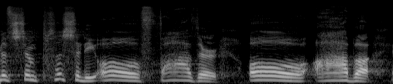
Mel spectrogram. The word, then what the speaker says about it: Abba: The Aramaic word was the word Abba. It's spelled A-B-B-A. And when Jesus uttered the words, this is actually what he would say. This is actually how it would sound. He would say, Abba, Abba.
